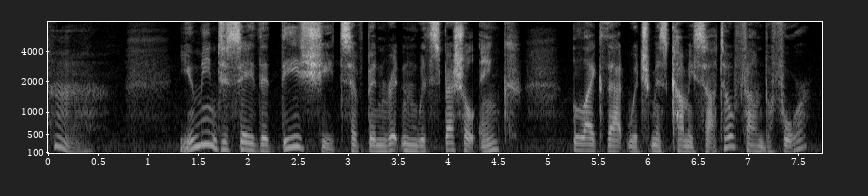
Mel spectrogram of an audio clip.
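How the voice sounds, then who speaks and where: Calm, courteous young samurai. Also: male voice, mid-range voice, slight background noise. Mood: calm, earnest. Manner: measured, formal, polite. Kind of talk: video game dialogue acting.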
